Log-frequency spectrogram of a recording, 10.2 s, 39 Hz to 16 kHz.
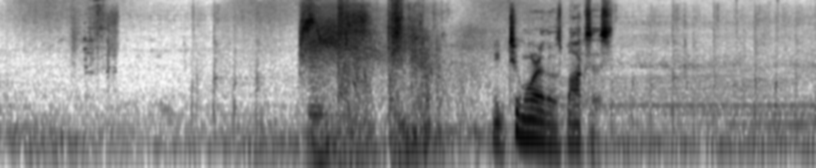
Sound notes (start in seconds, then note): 3.7 gunshots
